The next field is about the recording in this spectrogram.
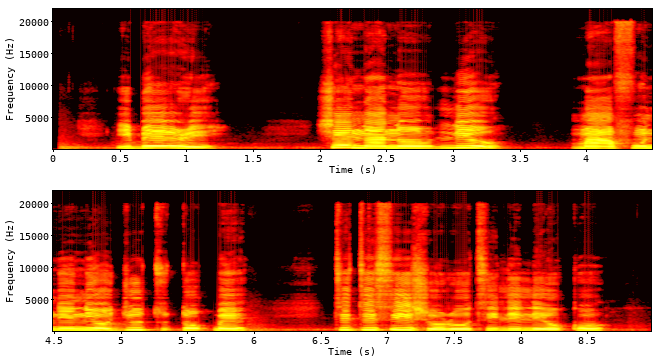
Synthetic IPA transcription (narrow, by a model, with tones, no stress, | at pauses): i˨be˨˦˨ɾe˨ | ʃe˦nã˧nõ˧li˦o˦˨ | mãː˦˧fũ˦nĩ˧nĩ˦o˧d͡ʒu˦˨tũ˨˦to˦k͡pe˦ | ti˦ti˦si˦i˦˨ʃo˨ɾo˧ti˧li˦le˧o˧ko˦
